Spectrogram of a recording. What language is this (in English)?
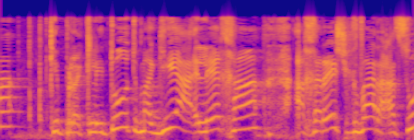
Hebrew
